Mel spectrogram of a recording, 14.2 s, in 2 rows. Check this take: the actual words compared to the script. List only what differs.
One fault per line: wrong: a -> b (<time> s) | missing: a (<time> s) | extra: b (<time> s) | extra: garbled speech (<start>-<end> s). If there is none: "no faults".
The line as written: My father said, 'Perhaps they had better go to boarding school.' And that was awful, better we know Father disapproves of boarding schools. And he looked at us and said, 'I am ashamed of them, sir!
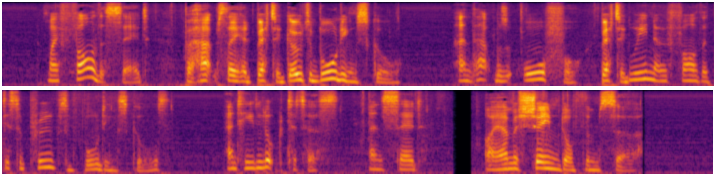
no faults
